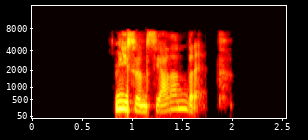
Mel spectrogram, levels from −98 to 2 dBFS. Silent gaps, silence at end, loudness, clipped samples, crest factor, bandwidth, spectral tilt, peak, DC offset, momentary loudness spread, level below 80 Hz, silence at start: 1.76-1.85 s; 0.6 s; -22 LUFS; under 0.1%; 20 dB; 8 kHz; -3 dB/octave; -6 dBFS; under 0.1%; 20 LU; -62 dBFS; 0.85 s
